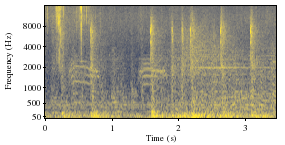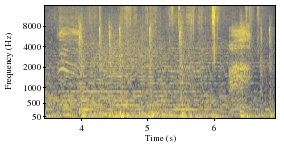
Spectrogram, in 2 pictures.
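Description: Ravens on a wild British island calling with harsh croaking caws amid a crowd of squabbling birds, a dense, continuous chorus of overlapping calls near and far with no talk.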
